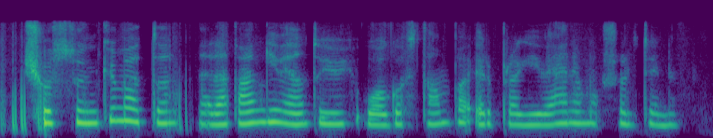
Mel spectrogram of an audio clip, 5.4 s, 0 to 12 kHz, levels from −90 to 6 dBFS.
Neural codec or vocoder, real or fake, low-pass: none; real; 7.2 kHz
